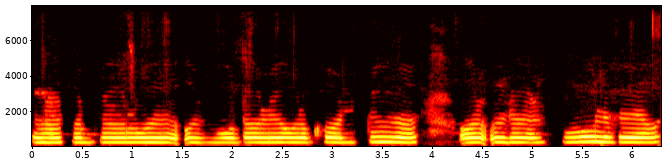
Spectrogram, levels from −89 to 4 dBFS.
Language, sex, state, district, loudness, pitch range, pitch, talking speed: Hindi, female, Bihar, Jamui, -13 LUFS, 255-265 Hz, 260 Hz, 40 wpm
